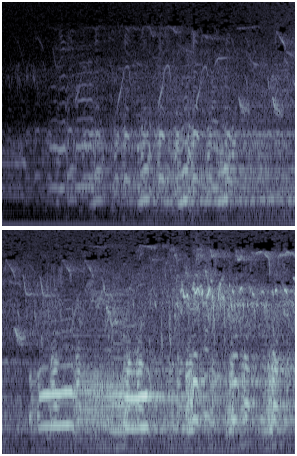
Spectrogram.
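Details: Canada goose territorial calls from a medium close-up position with heavy echo: harsh, overlapping honks repeat irregularly and grow louder toward the end, with higher chirping notes mixed in.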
